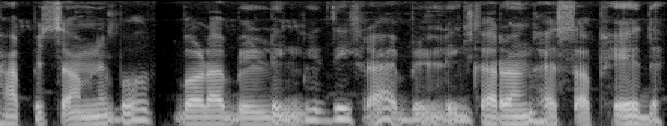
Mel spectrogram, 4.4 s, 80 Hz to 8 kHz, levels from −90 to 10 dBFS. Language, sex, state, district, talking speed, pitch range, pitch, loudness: Hindi, male, Jharkhand, Palamu, 190 wpm, 110-180 Hz, 115 Hz, -18 LUFS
